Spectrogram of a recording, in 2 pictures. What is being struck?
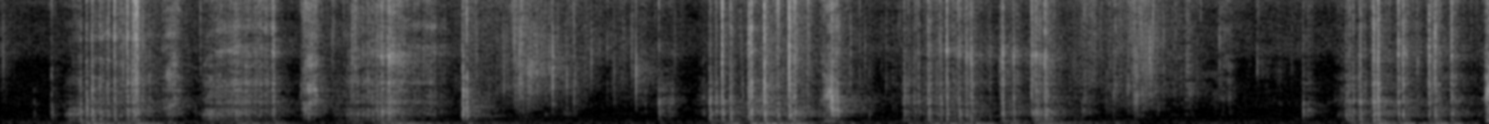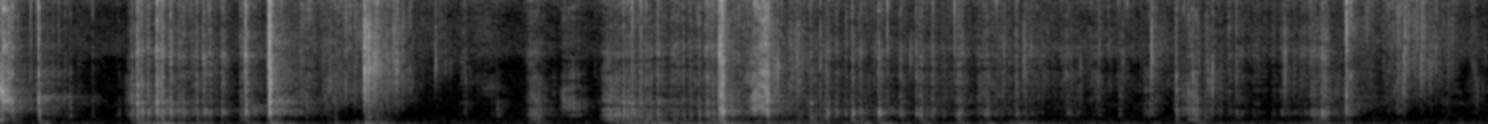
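Bar of soap.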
